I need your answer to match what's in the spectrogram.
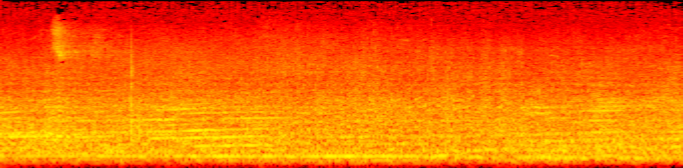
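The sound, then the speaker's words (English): A race car engine roars continuously as the car accelerates out of the pit, its droning pitch climbing slightly as it pulls away, with steady loud rumbling throughout and no voices. “Lawrence Vantour is once again aboard and away. That sounded good.”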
